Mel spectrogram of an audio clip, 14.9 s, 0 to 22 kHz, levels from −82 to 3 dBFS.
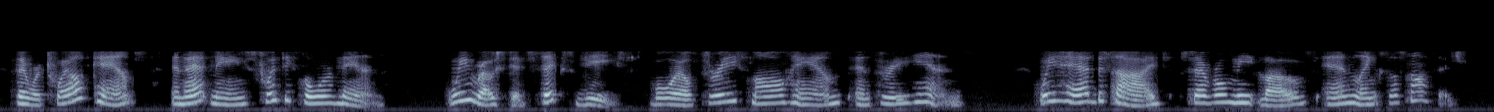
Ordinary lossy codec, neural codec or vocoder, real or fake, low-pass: AAC, 16 kbps; codec, 16 kHz, 6 kbps, DAC; fake; 7.2 kHz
